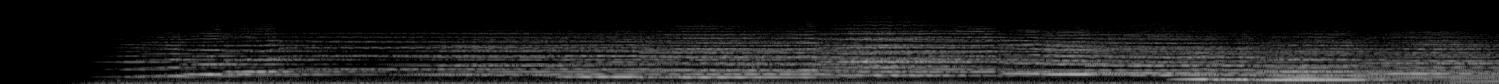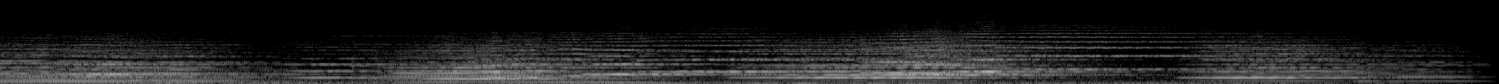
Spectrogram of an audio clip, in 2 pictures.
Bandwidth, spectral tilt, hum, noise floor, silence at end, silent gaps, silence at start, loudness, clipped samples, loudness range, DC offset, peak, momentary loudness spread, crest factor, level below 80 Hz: 13 kHz; -6.5 dB/octave; none; -66 dBFS; 0.2 s; none; 0.95 s; -33 LUFS; under 0.1%; 9 LU; under 0.1%; -16 dBFS; 15 LU; 18 dB; -52 dBFS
